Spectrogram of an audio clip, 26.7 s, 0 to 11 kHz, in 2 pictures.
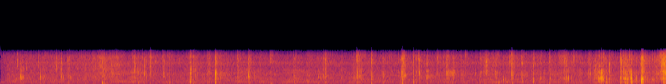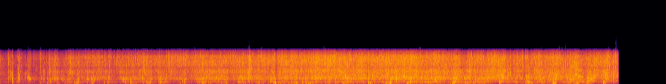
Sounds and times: Horse: 0.2s - 25.7s
Splash, splatter: 13.9s - 25.7s.

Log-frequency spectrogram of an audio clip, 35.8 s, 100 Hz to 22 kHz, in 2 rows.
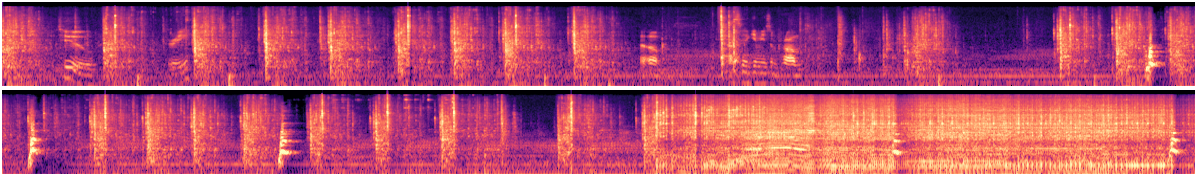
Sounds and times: Motorcycle: 0.0s - 11.1s, 12.1s - 35.7s
Outside, urban or manmade: 0.0s - 35.7s
Speech: 0.8s - 1.4s, 2.5s - 2.8s, 9.6s - 10.0s, 10.8s - 12.1s.

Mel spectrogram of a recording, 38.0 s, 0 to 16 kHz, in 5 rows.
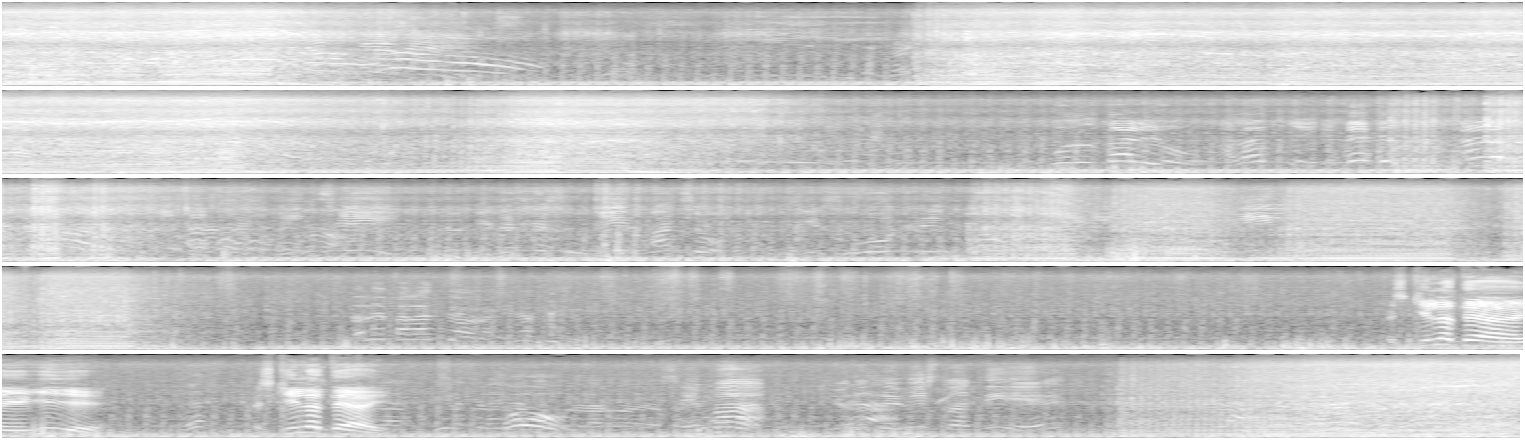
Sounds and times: Speech: 12.8s - 21.8s, 29.7s - 35.7s.

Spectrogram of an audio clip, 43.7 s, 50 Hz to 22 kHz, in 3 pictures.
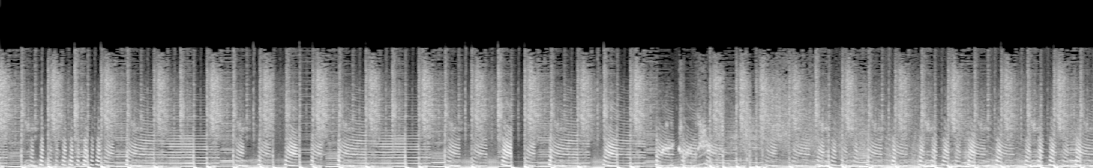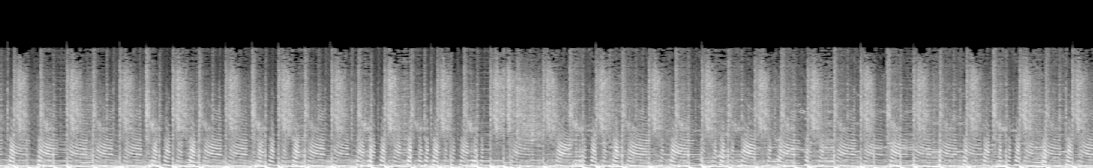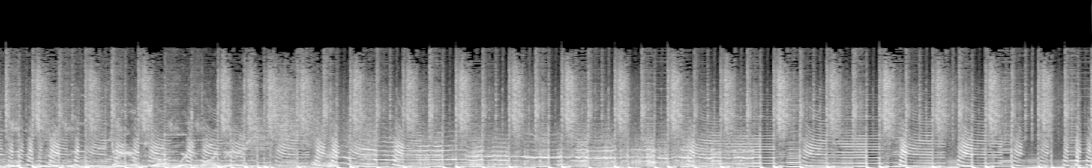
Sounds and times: Music: 0.0s - 43.7s.

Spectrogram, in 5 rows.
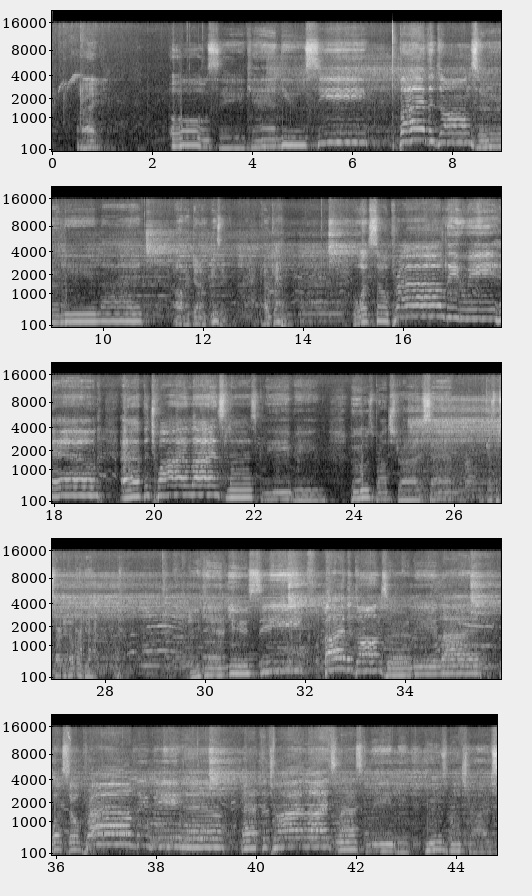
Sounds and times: Male singing: 2.4s - 44.8s
Music: 2.8s - 44.8s.

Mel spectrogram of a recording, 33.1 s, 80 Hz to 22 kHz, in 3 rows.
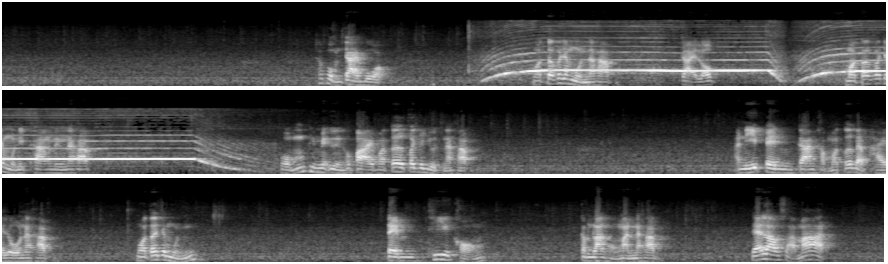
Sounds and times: Inside, small room: 0.0s - 33.1s
Speech: 3.9s - 4.9s, 6.6s - 7.6s, 8.4s - 8.9s, 10.5s - 12.2s, 14.5s - 17.0s, 20.2s - 22.8s, 23.8s - 24.7s, 26.9s - 28.2s, 29.3s - 30.4s, 31.5s - 32.6s
Air horn, truck horn: 6.6s - 9.6s, 10.5s - 13.4s.

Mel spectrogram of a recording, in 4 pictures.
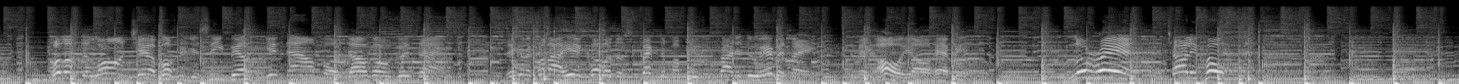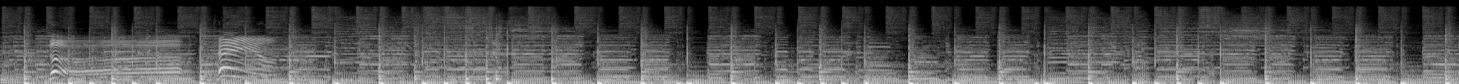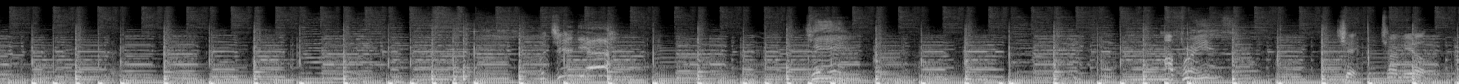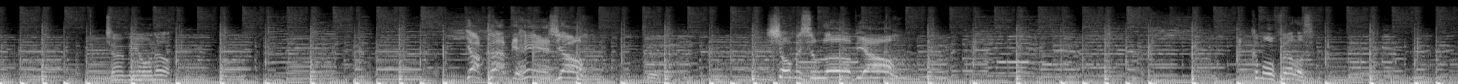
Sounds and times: Pop music: 0.4s - 20.4s, 33.8s - 36.4s, 37.1s - 38.7s, 39.4s - 41.7s, 46.1s - 58.3s
Speech: 0.5s - 9.8s, 10.7s - 12.6s, 15.1s - 17.5s, 34.6s - 35.5s, 37.2s - 37.8s, 40.8s - 41.5s, 42.6s - 43.6s, 44.8s - 45.6s, 48.4s - 50.5s, 51.4s - 52.8s, 56.2s - 57.0s.

